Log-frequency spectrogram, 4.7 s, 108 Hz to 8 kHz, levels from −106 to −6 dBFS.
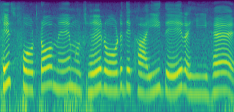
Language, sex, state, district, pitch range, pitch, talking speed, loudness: Hindi, female, Madhya Pradesh, Katni, 235-275 Hz, 255 Hz, 115 wpm, -18 LUFS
